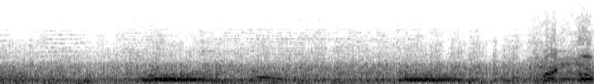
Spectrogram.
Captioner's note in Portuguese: Torcida gritando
